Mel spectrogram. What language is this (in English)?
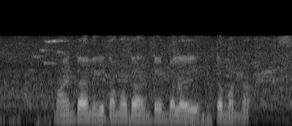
Telugu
